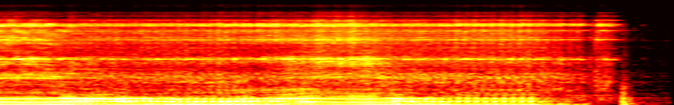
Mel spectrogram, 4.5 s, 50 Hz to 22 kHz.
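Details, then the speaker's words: 748 motorcycle after a rev attempt; fuel light came on and it shut off, then after cycling the throttle fuel light came on: lumpy idle of about four pulses a second that sags and dies; stalling, cause unknown. "And so now it just shut off again. So something's going on here."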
